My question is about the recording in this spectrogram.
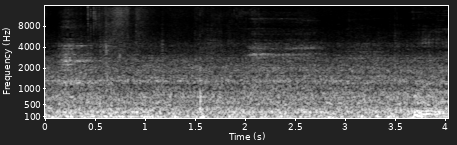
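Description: Car running, heard from inside the cabin as a steady low rumble while the car backs slowly out of a parking space.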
